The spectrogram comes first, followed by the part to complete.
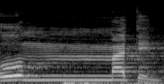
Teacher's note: wajibal gunnah. Dengung. Qadah dia 2 harakat.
